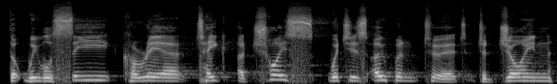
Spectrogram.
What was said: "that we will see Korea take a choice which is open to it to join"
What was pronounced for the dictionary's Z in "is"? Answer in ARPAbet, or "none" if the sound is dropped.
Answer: Z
